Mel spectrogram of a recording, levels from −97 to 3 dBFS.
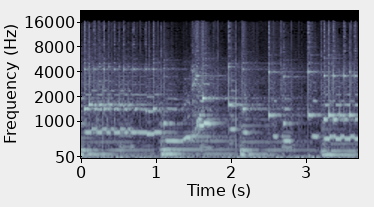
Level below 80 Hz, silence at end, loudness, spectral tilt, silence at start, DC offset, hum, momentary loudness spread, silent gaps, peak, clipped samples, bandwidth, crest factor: -46 dBFS; 0 s; -25 LUFS; -4 dB/octave; 0 s; under 0.1%; none; 7 LU; none; -6 dBFS; under 0.1%; 17 kHz; 20 dB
